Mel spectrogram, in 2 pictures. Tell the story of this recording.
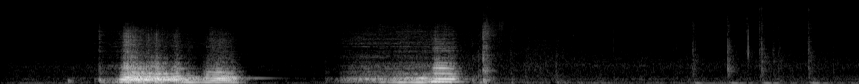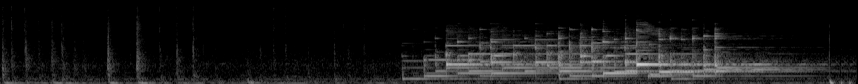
I moved the desk chair, sat on it, started typing on my laptop, and got a phone call.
